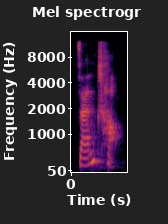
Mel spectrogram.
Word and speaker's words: 斩: then the result is 斩, beheaded. That's their consequence. 斩草, 斩草, 斩草除根. Okay. The reason why it's kind of a tongue twister for me because 斩 is ZH. We have to curl of tongue.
